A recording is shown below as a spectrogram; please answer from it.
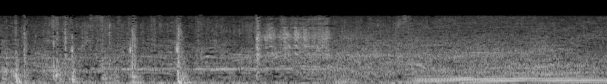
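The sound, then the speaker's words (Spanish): A car engine starts and revs hard as the car drives off, its loud roar rising in pitch over the last two seconds, after a few sharp knocks and thumps. “¡Suban al auto! Yo conduciré.”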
